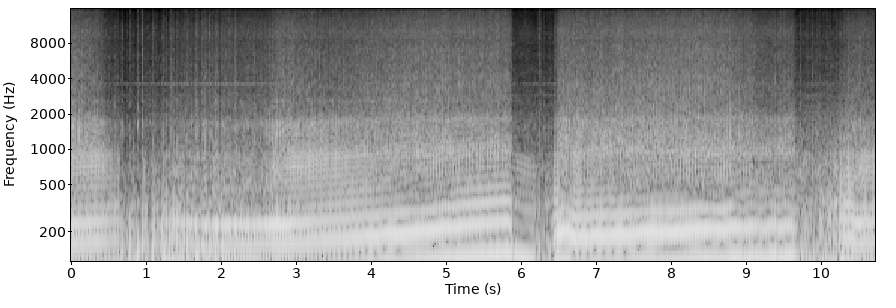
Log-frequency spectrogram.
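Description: Austin-Healey Bugeye Sprite's 1275 cc A-series four-cylinder engine pulling the car on the road. The revs climb steadily, drop at gear changes about half a second in and about six seconds in, then climb again, with a brief dip near the end.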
